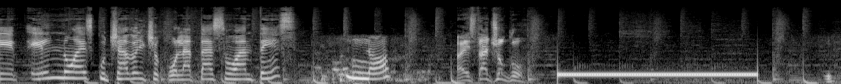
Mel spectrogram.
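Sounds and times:
speech: 0:00.0 - 0:05.5
telephone dial tone: 0:05.6 - 0:07.6.

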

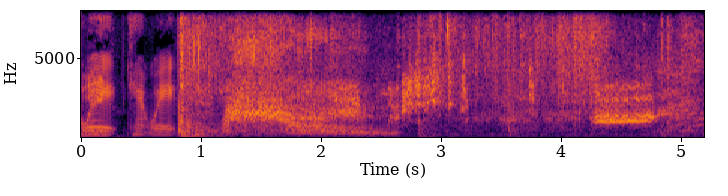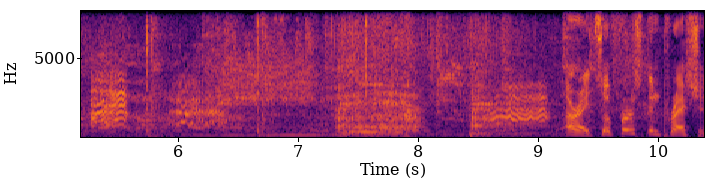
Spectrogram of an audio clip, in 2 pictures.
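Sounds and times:
speech: 0:00.0 - 0:03.1, 0:09.2 - 0:10.3
screaming animals in a warehouse: 0:01.1 - 0:03.3, 0:04.2 - 0:09.4.

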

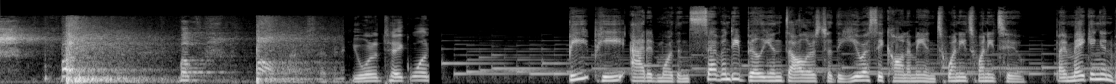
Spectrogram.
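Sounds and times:
kicks landing thrown by a 50-year-old man: 0:00.6 - 0:01.6
speech: 0:03.5 - 0:04.3, 0:05.7 - 0:11.1.

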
